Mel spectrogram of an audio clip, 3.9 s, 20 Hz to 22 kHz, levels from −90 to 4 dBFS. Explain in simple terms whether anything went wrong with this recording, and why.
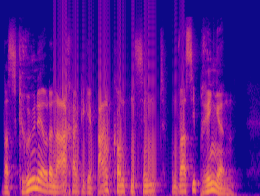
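Yes. Right after "was grüne oder", from 0.8 to 2.77 s, the speech takes on a robotic buzz at 100 Hz. This is buffer tearing: the playback buffer slipped, so a small slice of each 10 ms chunk repeats sound from about a fiftieth of a second earlier.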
